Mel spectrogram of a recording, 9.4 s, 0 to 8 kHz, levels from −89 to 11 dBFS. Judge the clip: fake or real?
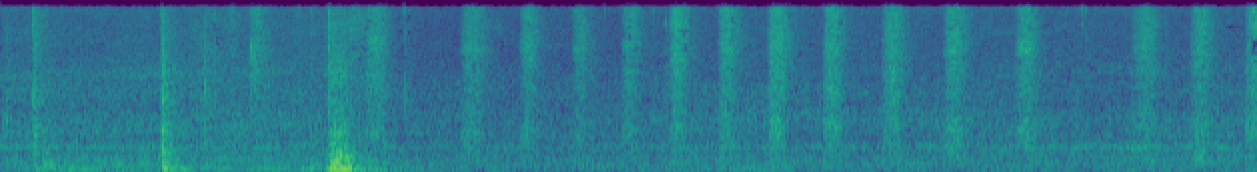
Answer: real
